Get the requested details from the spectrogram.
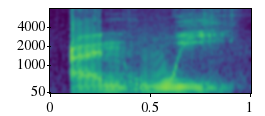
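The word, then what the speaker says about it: ennui: So, Eugene O'Negan suffers from an that's spelled E N UI. Anwi, all right, it's it's a French term and it means I'm rich, entitled, and bored.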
